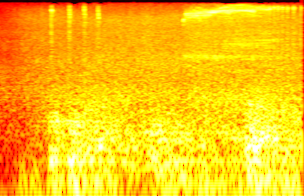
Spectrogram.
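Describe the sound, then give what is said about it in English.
A thunderstorm at sea rumbles with deep, rolling thunder swelling twice over steady, hissing rain, loud, with no voices present. “We will weather this storm.”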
